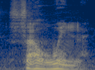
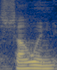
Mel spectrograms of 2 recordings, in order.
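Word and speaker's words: Samhain: uh what the Patriots will do all right sawin and U but sawin is November 1st and we were told that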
